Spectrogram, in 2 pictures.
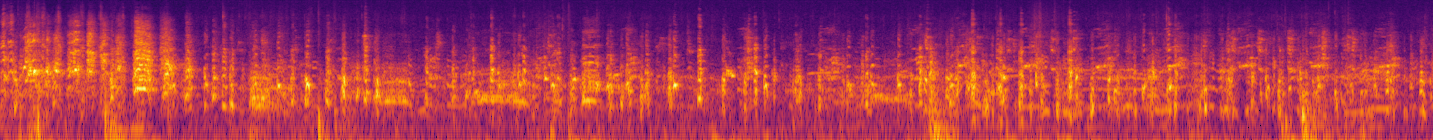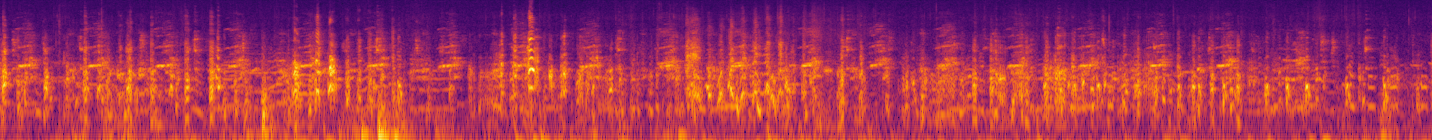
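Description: A flock of chickens clucking continuously, many short overlapping calls, while they feed on a pile of fresh greens.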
